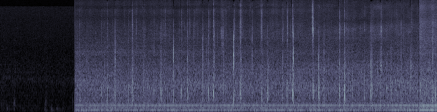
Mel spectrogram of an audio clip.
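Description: Near silence, then about a second and a half in a steady low hum comes in abruptly, with footsteps on a concrete sidewalk clicking irregularly over it.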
